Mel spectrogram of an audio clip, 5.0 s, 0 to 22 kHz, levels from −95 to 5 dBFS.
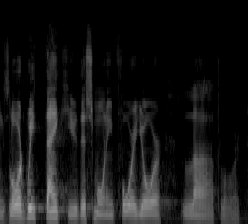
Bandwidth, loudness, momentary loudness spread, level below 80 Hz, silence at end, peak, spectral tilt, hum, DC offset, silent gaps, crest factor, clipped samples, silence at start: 13 kHz; -44 LUFS; 18 LU; -84 dBFS; 0.2 s; -24 dBFS; -5.5 dB/octave; none; under 0.1%; none; 20 dB; under 0.1%; 0 s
